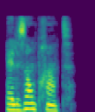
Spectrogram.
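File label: "elles empruntent", French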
